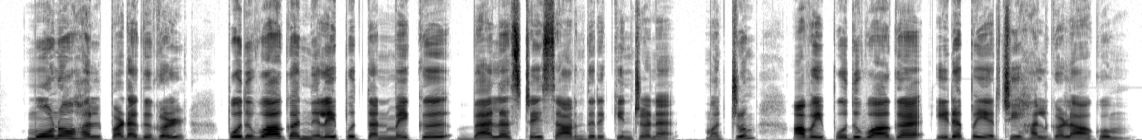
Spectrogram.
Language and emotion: Tamil, neutral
